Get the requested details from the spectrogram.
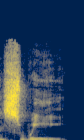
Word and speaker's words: sweet: 我们来看一下 sweet 长元音，嘴角咧到极限 sweet， T 不发音，但是气流要阻塞一下 sweet smile，关键是 L 这个发音跟后面的 at 可以形成个连音，就变成 sweet smile at me sweet smile at me sweet smile at me。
